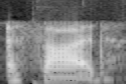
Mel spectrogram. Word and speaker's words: Assad: today is Assad now is an Assad or how do you say you last that's correct you got it Assad because it says in your book that the pronunciation of the last name Assad is a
